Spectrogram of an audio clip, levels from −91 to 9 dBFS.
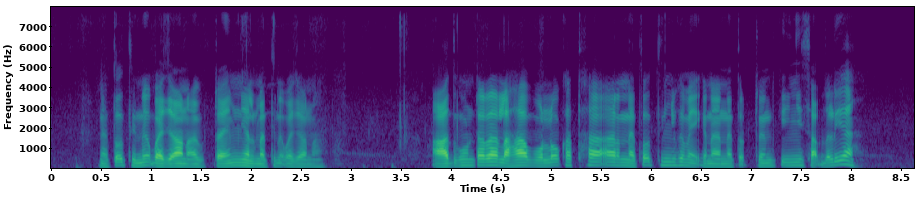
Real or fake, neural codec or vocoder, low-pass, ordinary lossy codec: real; none; none; none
